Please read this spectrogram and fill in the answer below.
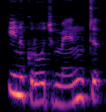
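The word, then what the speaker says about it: encroachment: सी आर O crow इन crow और जो यहां पे ए लिखा है ये हमारा साइलेंट रहेगा। इसका उच्चारण नहीं करना। सी एच चा इनक्रोच एम एन टीमेंट पूरी meaning इनक्रोचमेंट इंक्रोचमेंट इंक्रोचमेंट इंक्रोचमेंट का मतलब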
